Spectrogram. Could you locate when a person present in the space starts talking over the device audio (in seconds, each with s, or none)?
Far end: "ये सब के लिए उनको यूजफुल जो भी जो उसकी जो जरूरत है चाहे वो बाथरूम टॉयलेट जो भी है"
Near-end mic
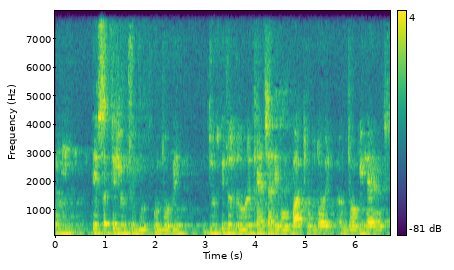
none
